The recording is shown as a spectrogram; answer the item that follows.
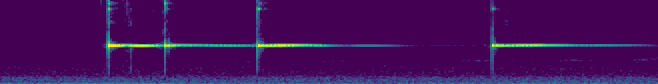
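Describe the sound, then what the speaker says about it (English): Small snowman-shaped bell hanging on a tree branch, rung in four bright tinkling dings, three close together and one after a pause, each ringing briefly in an otherwise quiet setting. "It's a bell in the shape of a snowman."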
